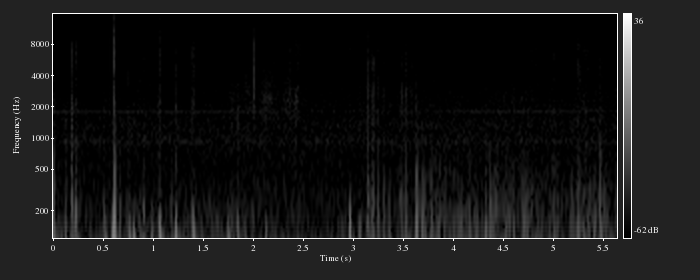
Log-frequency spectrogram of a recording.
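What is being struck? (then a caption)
Soft rubber toy figure. Fingernails scratch a soft rubber dinosaur figure with bumpy skin texture while both hands squeeze it. The result is a close, dull patter of soft low thumps and quick scratchy rustles, with a faint steady tone underneath.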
